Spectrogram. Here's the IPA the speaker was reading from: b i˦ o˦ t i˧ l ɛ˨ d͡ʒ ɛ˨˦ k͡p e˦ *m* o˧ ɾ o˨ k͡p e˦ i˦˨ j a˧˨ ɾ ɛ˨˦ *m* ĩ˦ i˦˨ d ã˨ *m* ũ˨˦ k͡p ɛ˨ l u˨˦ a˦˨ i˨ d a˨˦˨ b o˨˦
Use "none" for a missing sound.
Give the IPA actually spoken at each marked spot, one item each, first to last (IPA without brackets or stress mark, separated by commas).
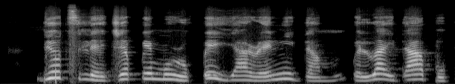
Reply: m, n, m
